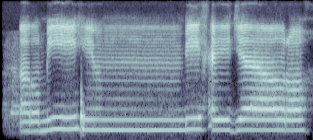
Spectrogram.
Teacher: mim bertemu ba ya merapatkan kedua bibir tanpa tekanan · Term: ikhfa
